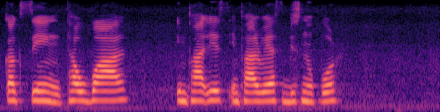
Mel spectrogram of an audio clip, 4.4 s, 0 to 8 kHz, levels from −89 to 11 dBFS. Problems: constant background noise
